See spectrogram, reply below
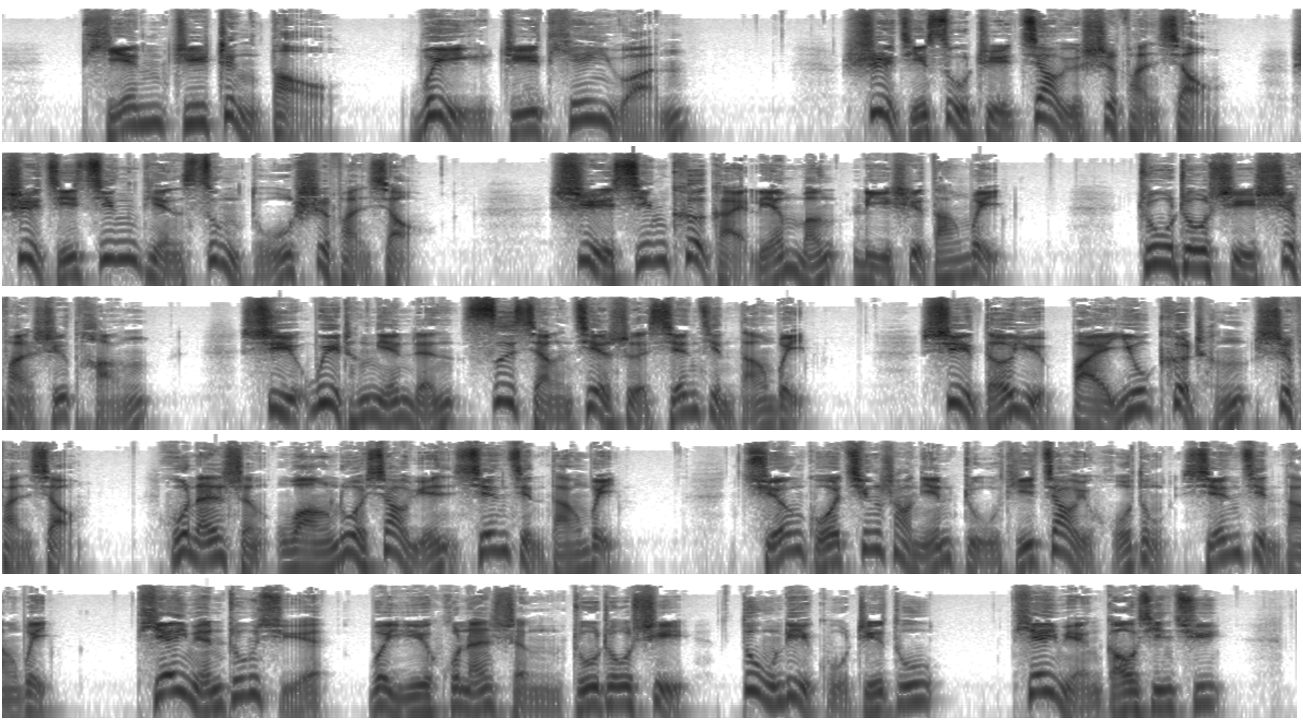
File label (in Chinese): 男-学校-宣传简介; 天元中学宣传简介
